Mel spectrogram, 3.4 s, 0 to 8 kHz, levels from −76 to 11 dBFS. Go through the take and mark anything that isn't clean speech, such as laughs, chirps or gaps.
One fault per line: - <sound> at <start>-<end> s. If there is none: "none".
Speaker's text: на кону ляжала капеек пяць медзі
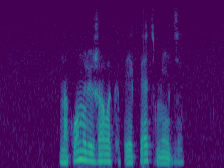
none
